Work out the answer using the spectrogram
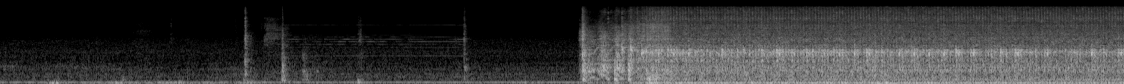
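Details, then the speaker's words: Warm Mercedes OM617 diesel with new high-output injectors, return lines and fuel filter, before a Diesel Purge injector cleaning: fires quickly and settles into a steady, even idle clatter. It runs well. "it really runs pretty good after the new injectors and we've got the fuel lines hooked back up"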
